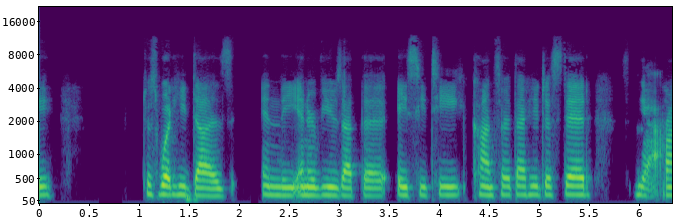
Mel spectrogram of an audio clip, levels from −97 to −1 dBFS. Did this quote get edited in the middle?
no; 0 cuts

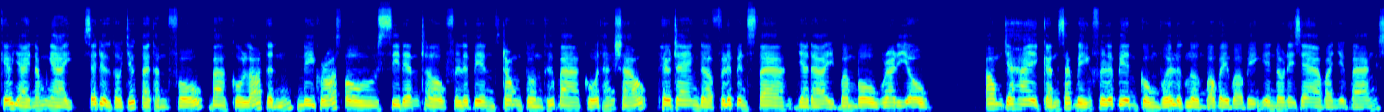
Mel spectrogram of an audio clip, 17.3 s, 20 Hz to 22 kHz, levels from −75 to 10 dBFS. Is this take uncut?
yes; 0 cuts

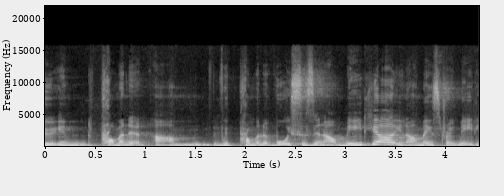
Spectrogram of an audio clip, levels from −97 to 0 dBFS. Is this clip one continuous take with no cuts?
no; 1 cut; at 1.7 s

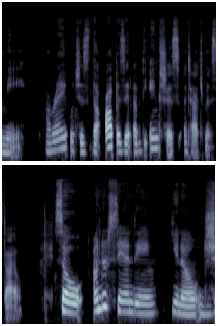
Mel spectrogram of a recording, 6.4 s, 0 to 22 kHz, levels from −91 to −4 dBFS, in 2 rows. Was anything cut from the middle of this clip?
yes; 1 cut; at 4.0 s

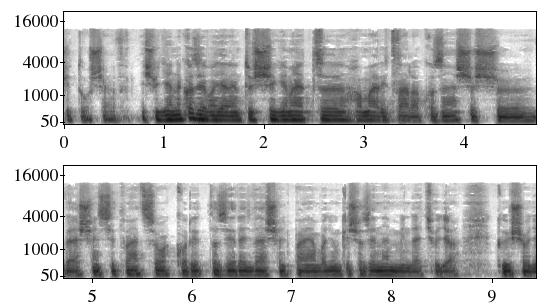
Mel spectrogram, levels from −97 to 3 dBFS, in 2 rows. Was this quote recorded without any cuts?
yes; 0 cuts

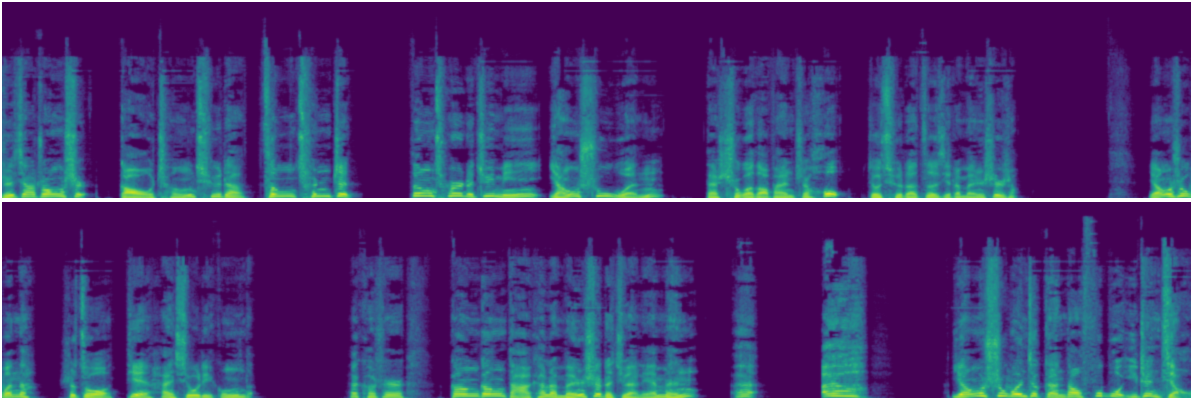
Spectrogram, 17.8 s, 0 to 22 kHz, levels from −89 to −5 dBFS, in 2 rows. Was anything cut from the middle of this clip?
yes; 2 cuts; at 3.2 s, 16.0 s

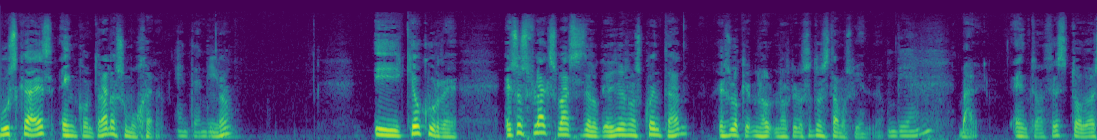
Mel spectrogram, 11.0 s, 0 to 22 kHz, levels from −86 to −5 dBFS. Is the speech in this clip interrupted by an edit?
no; 0 cuts

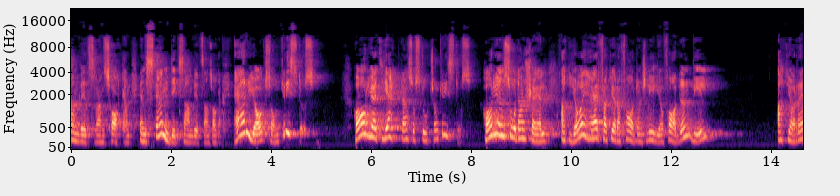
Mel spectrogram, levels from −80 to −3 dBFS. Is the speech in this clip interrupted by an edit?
yes; 1 cut; at 8.2 s

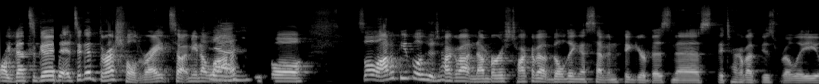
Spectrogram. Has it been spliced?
no; 0 cuts

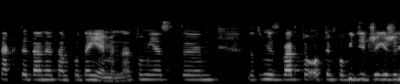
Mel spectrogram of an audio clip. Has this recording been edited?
no; 0 cuts

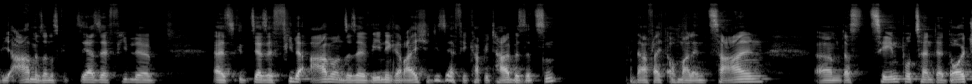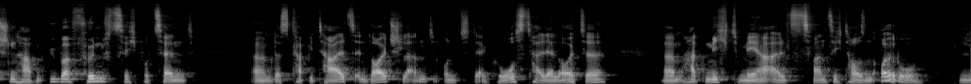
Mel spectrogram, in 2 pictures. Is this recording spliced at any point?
no; 0 cuts

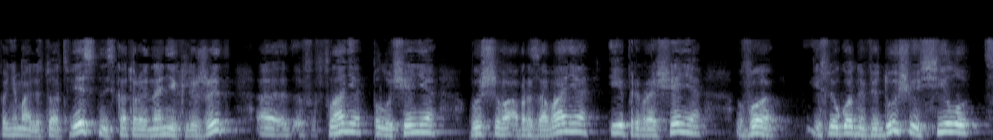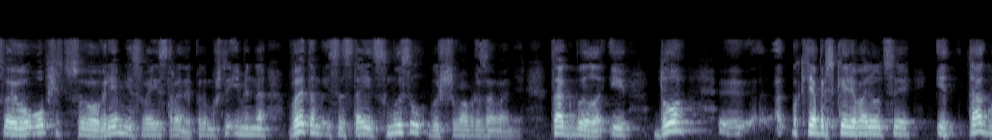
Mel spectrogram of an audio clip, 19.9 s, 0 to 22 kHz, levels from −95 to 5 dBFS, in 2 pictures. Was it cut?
no; 0 cuts

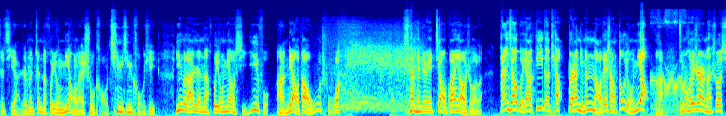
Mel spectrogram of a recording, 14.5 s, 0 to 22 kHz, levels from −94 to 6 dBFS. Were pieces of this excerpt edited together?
no; 0 cuts

